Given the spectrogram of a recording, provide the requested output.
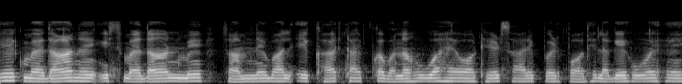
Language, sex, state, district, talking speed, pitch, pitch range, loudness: Hindi, male, Haryana, Rohtak, 200 wpm, 145 Hz, 140-150 Hz, -18 LUFS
